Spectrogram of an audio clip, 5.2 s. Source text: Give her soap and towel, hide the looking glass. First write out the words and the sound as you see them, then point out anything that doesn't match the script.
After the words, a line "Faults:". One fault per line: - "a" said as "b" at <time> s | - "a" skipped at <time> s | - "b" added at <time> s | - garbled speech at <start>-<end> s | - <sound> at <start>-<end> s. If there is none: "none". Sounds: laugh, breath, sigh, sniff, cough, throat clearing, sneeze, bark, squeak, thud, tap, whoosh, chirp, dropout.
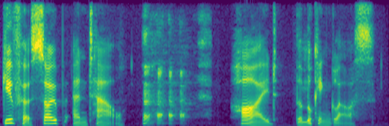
Give her soap and towel, hide the looking glass.
Faults:
- laugh at 1.9-2.8 s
